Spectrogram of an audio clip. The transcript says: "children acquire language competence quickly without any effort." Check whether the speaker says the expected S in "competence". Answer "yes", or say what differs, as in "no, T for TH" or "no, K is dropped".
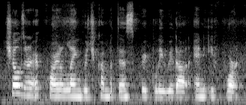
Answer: yes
